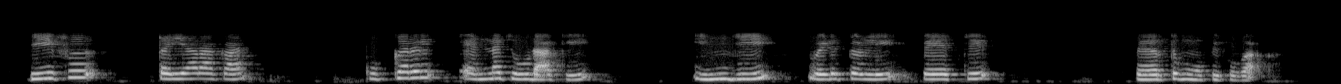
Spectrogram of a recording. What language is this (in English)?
Malayalam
